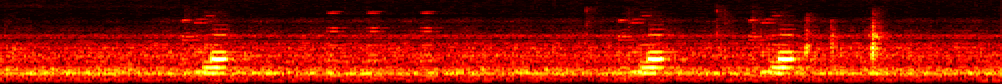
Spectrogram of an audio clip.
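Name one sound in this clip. A menu beeps with short electronic blips.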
